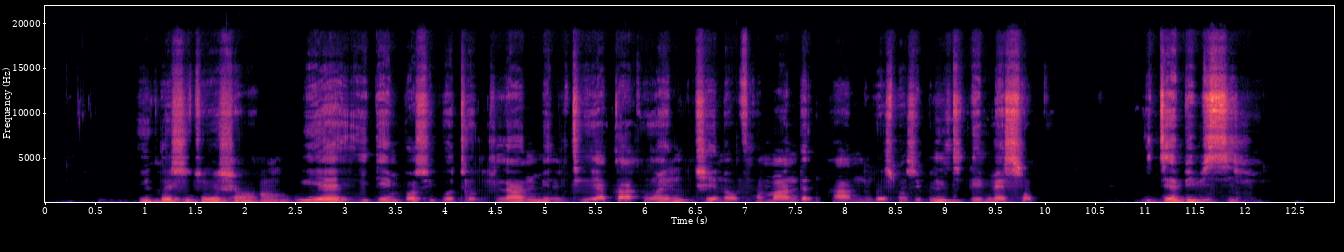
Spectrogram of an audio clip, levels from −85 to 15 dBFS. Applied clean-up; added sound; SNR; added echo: neural mask model Resemble Enhance denoiser.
